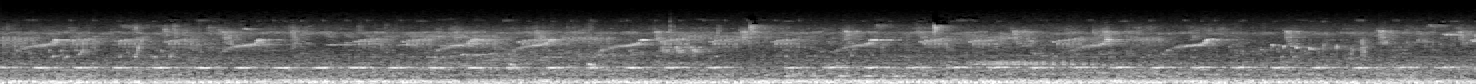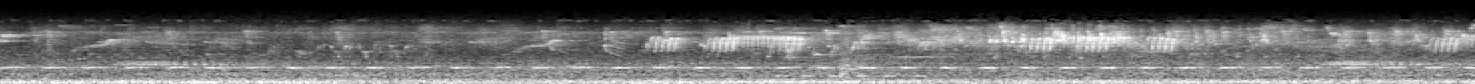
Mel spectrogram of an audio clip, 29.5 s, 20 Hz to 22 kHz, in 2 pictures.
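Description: Small birds chirping, with rapid short chirps repeating over and over, over a steady pulsing tone and a low background rumble. A louder, buzzier swell comes in about 21 seconds in and fades about 27 seconds in.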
